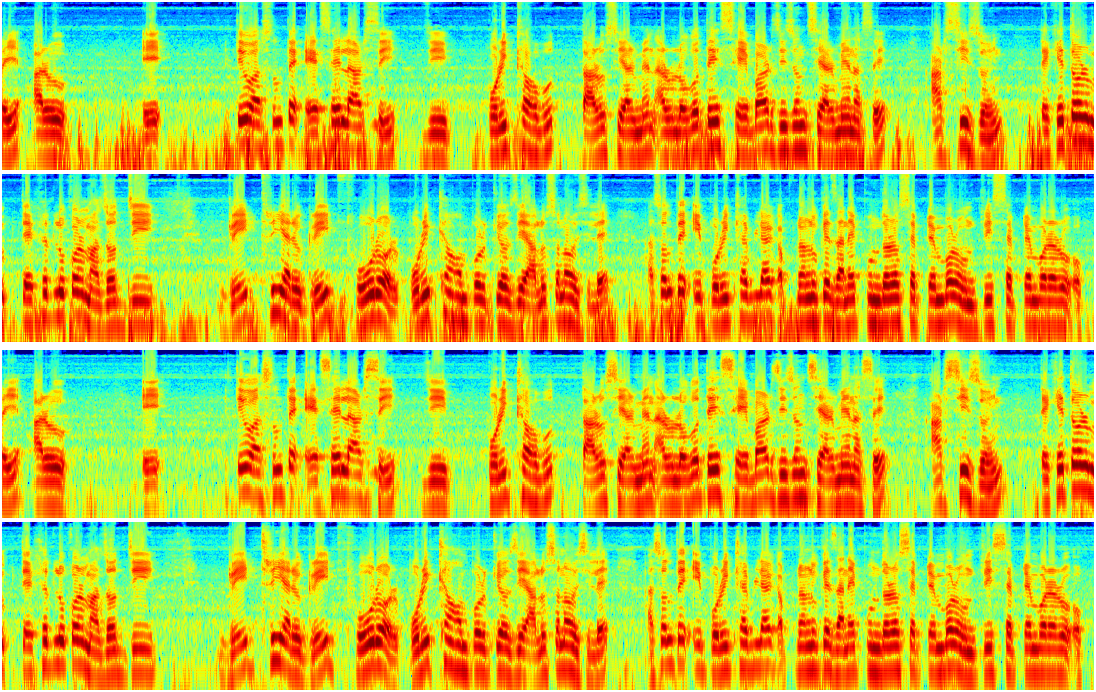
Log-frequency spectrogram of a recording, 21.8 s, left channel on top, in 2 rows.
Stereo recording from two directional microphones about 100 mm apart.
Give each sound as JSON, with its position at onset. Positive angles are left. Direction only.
{"t": 0.0, "sound": "speech", "side_deg": 15}
{"t": 5.1, "sound": "speech", "side_deg": 20}
{"t": 5.8, "sound": "speech", "side_deg": 5}
{"t": 11.2, "sound": "speech", "side_deg": 5}
{"t": 13.1, "sound": "speech", "side_deg": 0}
{"t": 18.9, "sound": "speech", "side_deg": 40}
{"t": 19.3, "sound": "speech", "side_deg": 25}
